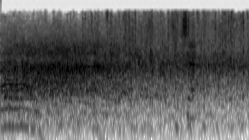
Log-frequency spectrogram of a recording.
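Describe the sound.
An audience claps steadily and fairly loudly throughout in response to a comedy panelist's facial expression, a dense, sustained wash of applause with a faint murmur of voices underneath.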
